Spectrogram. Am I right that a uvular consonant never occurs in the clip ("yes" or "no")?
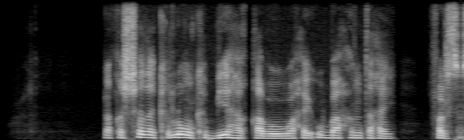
no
